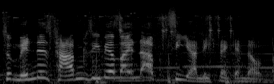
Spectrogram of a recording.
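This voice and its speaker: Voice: medium pitch, sing-song, fast talker, over loud music, close to an everyday voice. An actor playing a grumbling, put-upon civilian in a superhero video game, complaining theatrically. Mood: grudging thanks. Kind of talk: animated video game voice acting.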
